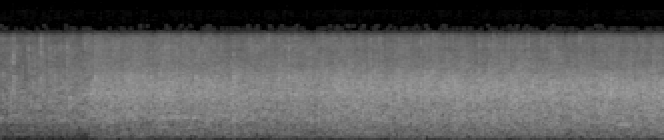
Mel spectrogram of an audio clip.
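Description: Steady, dense applause from an audience, a continuous wash of many hands clapping at a fairly constant loudness throughout, with no speech over it.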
